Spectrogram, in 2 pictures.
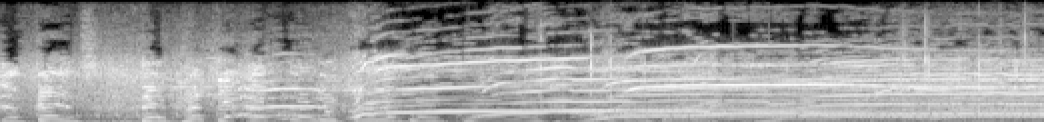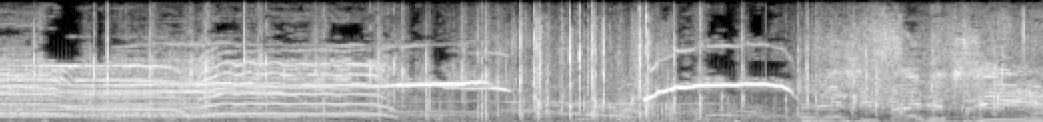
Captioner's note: applause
